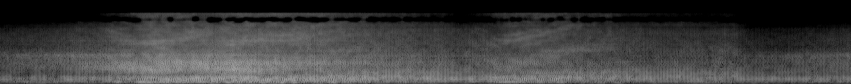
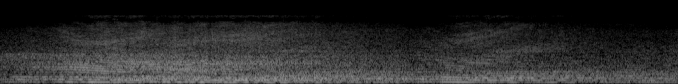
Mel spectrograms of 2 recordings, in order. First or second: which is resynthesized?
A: first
